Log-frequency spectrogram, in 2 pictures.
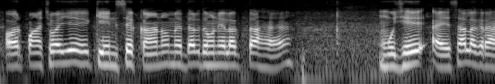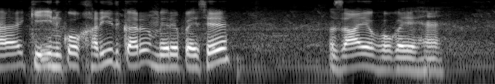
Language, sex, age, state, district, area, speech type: Urdu, male, 45-60, Uttar Pradesh, Aligarh, rural, spontaneous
